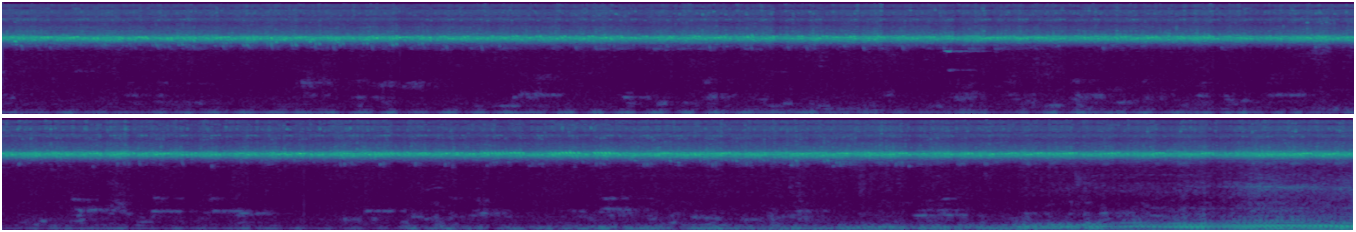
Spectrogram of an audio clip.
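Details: Thousands of crickets chirping together inside a cricket breeding farm, a dense, steady high-pitched shimmering trill that runs unbroken throughout, with a faint low hum beneath and some low rumbling noise near the end.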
